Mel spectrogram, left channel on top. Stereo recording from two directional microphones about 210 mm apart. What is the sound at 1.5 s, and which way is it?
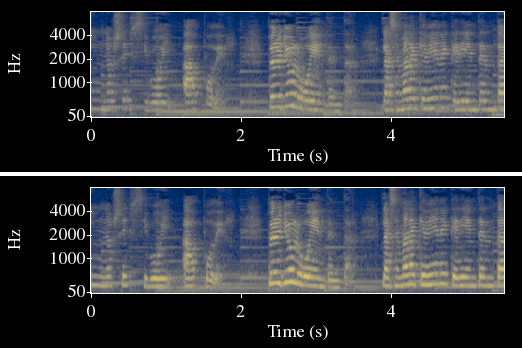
A woman's voice, 40° right (ahead or behind).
